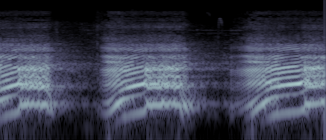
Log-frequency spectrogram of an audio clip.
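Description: A cow moos three times, each a long, loud, drawn-out call separated by short pauses, with no voices.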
